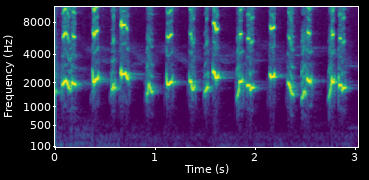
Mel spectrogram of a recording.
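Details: Lure recording of a sooty-headed bulbul to provoke singing: rapid chain of mellow, bubbly whistled notes, paired and slurred downward, delivered about three per second without pause.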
